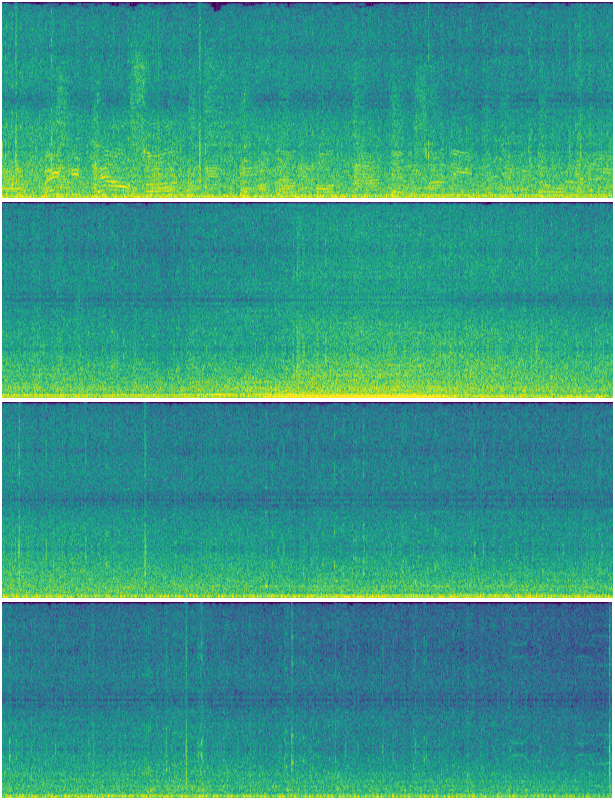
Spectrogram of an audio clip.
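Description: A small boat's motor running steadily as the boat moves, with water rushing along the hull. About six and a half seconds in it revs up briefly and is at its loudest, then settles back.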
